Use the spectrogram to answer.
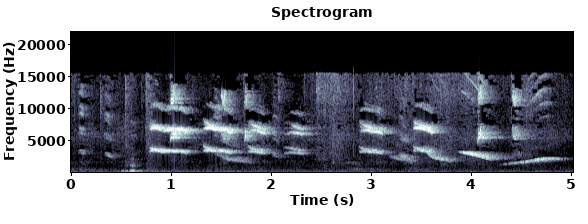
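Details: Green-winged saltator song used to warm up and excite captive birds into singing: loud slurred whistles sliding downward, then a long rising note, over scattered high chirps and soft low thumps.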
